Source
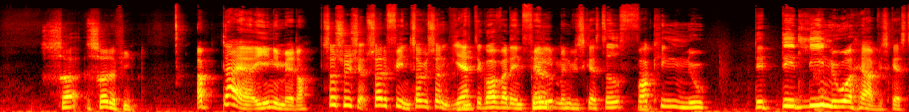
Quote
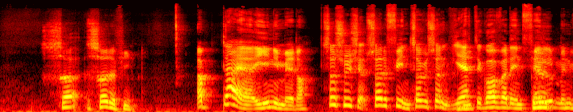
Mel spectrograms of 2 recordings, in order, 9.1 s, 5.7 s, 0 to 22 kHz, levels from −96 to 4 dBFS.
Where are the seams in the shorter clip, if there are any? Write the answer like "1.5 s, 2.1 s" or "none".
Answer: none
